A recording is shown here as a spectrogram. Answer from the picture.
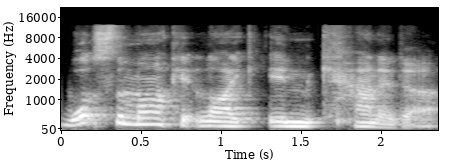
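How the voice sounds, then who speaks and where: Against a quiet background, a man with a British accent speaks with lively intonation. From Britain. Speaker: franchise company interviewer. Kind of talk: interview.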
